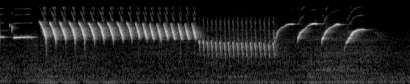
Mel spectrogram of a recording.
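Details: White canary delivering a training song of a very fast pulsed trill, then a lower softer buzz, ending in four rising, swooping whistles.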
